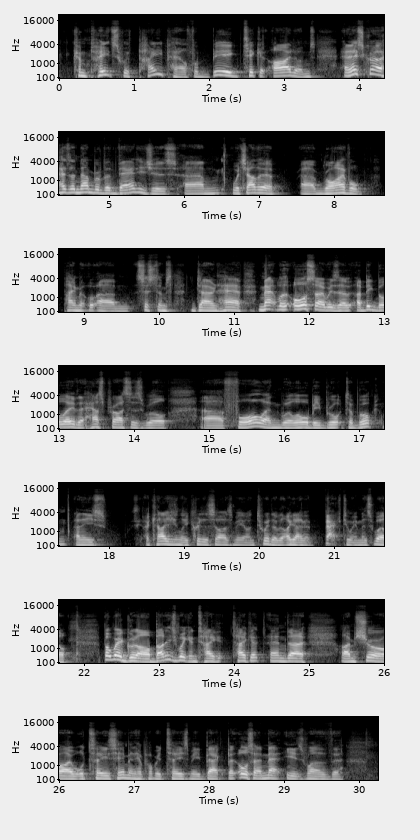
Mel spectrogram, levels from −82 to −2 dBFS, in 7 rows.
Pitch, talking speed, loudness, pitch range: 135 Hz, 185 wpm, -23 LUFS, 125-150 Hz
